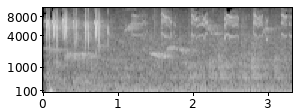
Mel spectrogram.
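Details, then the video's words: Red-billed nuthatch and white-rumped shama song: a quick burst of sharp, high chirps in the first second, followed by softer scattered whistles and short high notes. "Suara kicau burung rambatan paruh merah dan murai batu gacor"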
